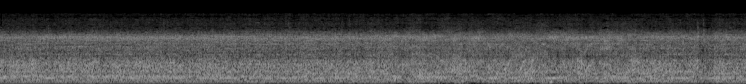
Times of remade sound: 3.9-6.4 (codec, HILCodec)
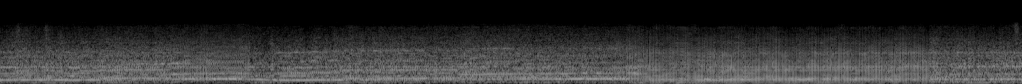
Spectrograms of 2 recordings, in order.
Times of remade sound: 1.8-2.5 (vocoder, WaveNeXt); 6.1-9.3

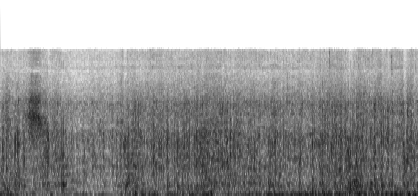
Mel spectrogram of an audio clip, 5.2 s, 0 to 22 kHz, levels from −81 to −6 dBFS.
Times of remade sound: 0.8-1.5 (vocoder, Vocos)

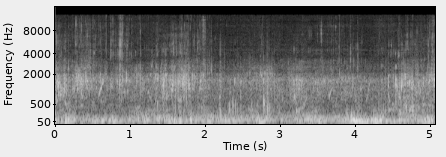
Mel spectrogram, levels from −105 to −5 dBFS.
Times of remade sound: 2.2-3.4 (vocoder, BigVGAN v2); 4.6-5.1

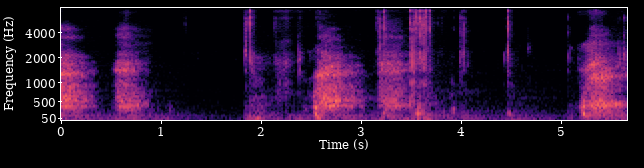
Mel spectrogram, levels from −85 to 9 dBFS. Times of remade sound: 1.8-5.0 (vocoder, BigVGAN v2)

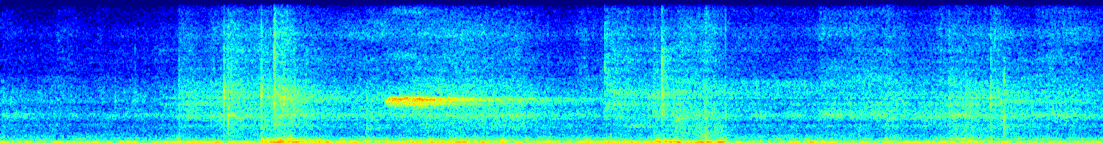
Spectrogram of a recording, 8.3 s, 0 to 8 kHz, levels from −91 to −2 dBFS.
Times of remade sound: 1.2-2.2 (autoencoder, DAC-VAE); 4.6-7.5

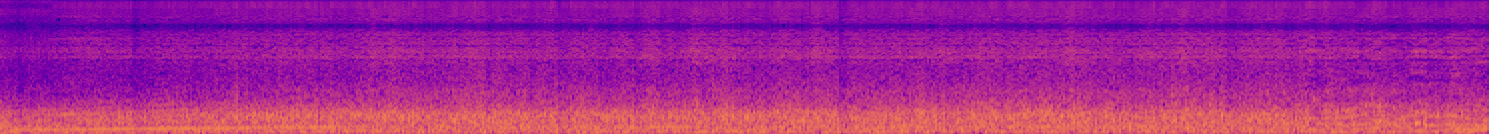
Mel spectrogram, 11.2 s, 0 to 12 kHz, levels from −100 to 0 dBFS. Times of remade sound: 9.8-11.2 (codec, SNAC)

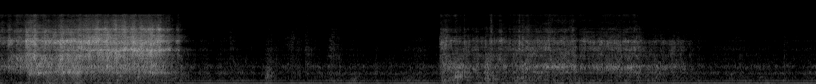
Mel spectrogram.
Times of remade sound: 0.0-8.2 (codec, HILCodec)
